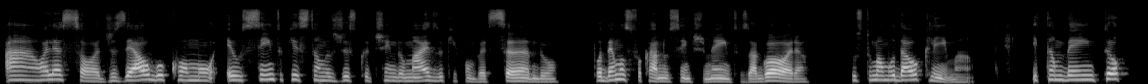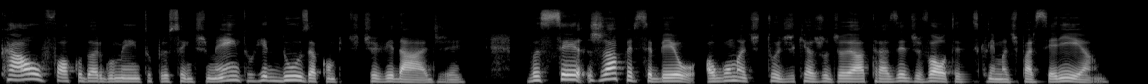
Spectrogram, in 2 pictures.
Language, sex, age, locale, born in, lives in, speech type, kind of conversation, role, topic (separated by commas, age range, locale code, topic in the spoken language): Portuguese, female, 45-49, pt-BR, Brazil, United States, read, expert-assistant, expert, Como aprimorar a escuta ativa e a empatia no dia a dia de um relacionamento amoroso?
